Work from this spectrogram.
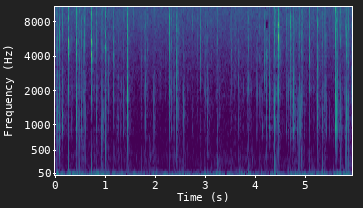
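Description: Long nails scratch the grooved face of a solid green glycerin soap bar held in the hand, with a pile of shavings below. The scratching is a steady run of quick, crisp, crackly strokes, each a short bright click with very little ring, over a low, dull rumble.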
